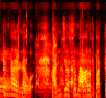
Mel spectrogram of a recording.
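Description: A person talking continuously over a live voice-chat audio stream.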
